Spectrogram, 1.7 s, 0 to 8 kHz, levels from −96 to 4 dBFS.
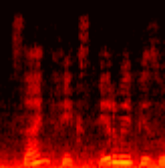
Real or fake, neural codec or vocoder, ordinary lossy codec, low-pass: real; none; Opus, 32 kbps; 7.2 kHz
